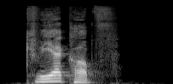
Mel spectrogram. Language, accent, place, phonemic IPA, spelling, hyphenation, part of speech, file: German, Germany, Berlin, /ˈkveːɐ̯ˌkɔpf/, Querkopf, Quer‧kopf, noun, De-Querkopf.ogg
- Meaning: 1. contrarian, contradicter, one who habitually and stubbornly opposes others’ opinions 2. maverick (one who does not abide by rules)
